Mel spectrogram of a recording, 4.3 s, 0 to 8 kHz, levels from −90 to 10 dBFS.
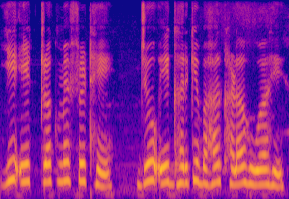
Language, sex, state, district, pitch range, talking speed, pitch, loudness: Hindi, female, Madhya Pradesh, Bhopal, 220-265 Hz, 195 wpm, 245 Hz, -13 LUFS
